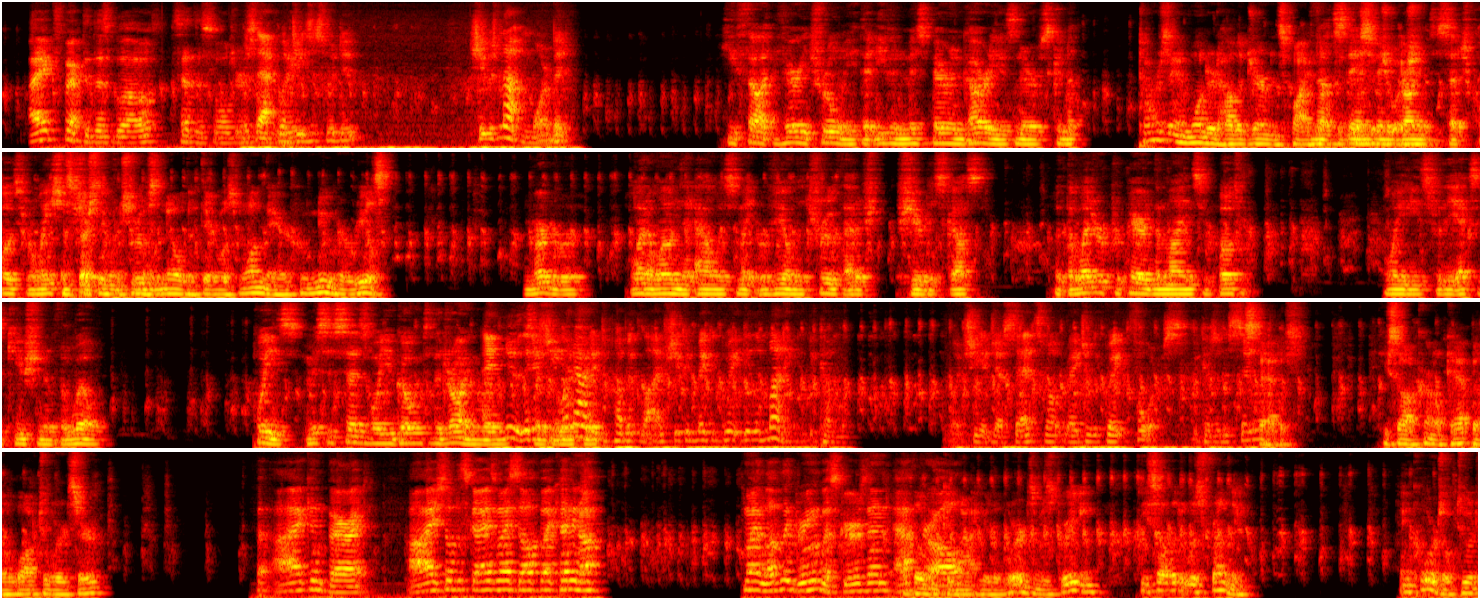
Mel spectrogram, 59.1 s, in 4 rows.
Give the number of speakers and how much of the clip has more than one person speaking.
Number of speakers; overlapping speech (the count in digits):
4, about 9%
